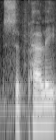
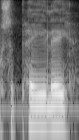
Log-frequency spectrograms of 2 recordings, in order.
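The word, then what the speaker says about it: sapele: Um sapelli or sepili depending on what neck of the woods that you're from and how you pronounce it.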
